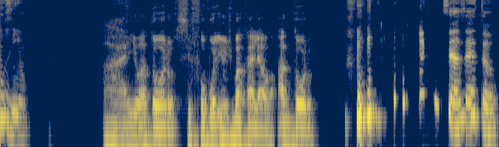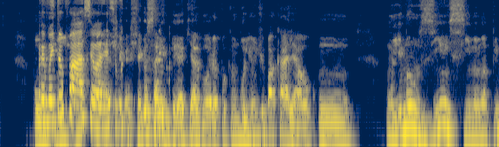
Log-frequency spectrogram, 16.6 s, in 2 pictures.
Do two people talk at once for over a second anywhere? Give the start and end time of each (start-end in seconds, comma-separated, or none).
9.0-10.6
